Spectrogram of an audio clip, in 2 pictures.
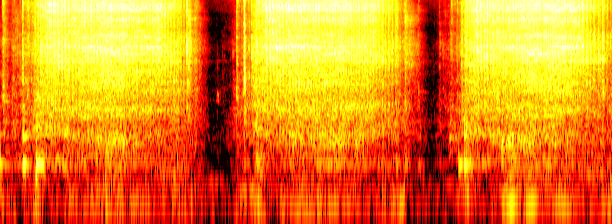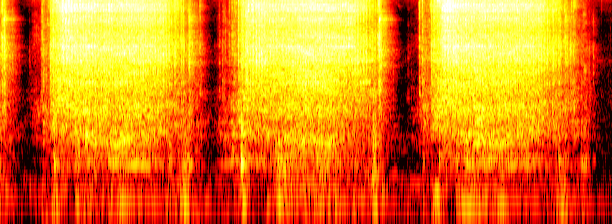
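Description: A knitting machine carriage knits the final rows of a sweater, sweeping across the bed in six steady passes of about two seconds each, a whirring, clattering rush broken by short pauses between rows.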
